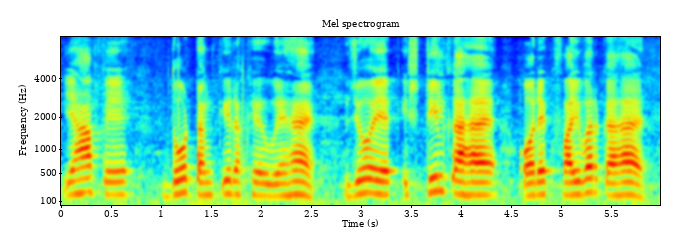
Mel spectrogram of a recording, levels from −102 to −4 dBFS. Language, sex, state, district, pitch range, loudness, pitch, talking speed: Hindi, male, Jharkhand, Garhwa, 170-185 Hz, -20 LUFS, 180 Hz, 170 wpm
